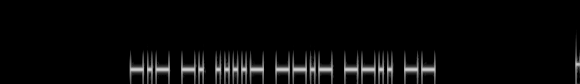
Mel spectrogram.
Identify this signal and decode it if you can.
Morse code, heard as a keyed tone, about 28 wpm, 700 Hz. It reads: KN4QZM
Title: USA Call Signs Repeated 3x 28wpm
